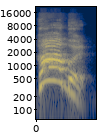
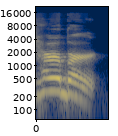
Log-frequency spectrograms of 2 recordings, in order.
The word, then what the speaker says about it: Herbert: Hubbard, girl, his name is Herbert. His name is literally spelled Herbert. Why in the hell is you calling him Hubbard?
